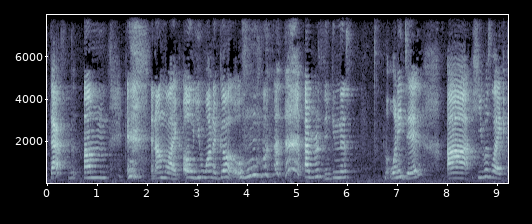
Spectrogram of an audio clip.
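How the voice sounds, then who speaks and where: A woman's voice: high voice, sharp tone. A teenage girl casually telling a story to camera, chatty and full of "like", acting out quotes with sass. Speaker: storytime vlogger. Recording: echoey room.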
